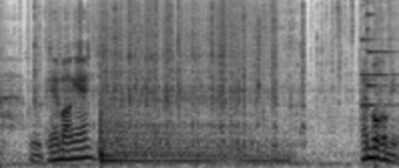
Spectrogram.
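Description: A paper wrapper rustles and crinkles.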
